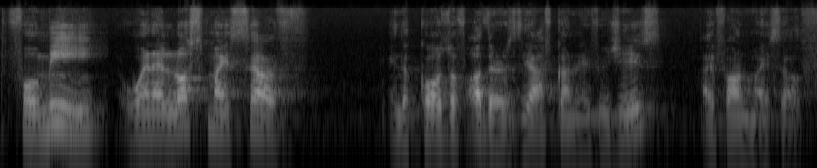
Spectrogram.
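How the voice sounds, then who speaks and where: A man in his fifties, from Tanzania, telling his story as an author and speaker on a festival panel, measured and emphatic. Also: a little high, steady tone, darkish tone. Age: 50s.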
